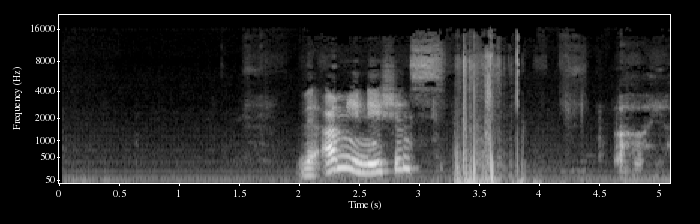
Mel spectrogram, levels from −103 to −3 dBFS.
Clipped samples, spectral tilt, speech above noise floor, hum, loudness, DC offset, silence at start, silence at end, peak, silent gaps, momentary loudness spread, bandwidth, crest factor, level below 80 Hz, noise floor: under 0.1%; -4.5 dB/octave; 39 dB; 50 Hz at -55 dBFS; -24 LUFS; under 0.1%; 2 s; 0.2 s; -4 dBFS; none; 17 LU; 16 kHz; 22 dB; -46 dBFS; -61 dBFS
